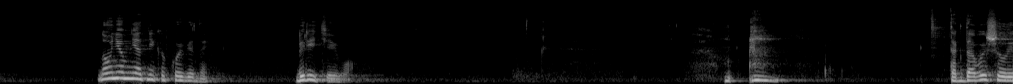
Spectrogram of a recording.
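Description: A middle-aged woman speaks calmly into a microphone, with pauses.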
